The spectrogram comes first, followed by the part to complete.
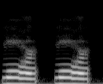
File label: Antenna Voice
